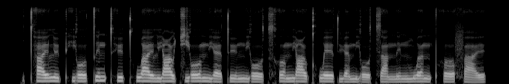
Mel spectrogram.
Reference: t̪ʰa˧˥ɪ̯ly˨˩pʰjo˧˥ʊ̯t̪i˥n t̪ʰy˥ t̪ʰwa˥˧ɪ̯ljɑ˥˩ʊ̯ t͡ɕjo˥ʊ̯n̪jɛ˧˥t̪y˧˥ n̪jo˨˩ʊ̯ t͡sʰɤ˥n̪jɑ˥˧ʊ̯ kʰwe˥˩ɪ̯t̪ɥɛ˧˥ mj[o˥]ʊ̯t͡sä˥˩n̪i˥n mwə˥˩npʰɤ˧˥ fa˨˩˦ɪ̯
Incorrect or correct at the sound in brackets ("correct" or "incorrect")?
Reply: incorrect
